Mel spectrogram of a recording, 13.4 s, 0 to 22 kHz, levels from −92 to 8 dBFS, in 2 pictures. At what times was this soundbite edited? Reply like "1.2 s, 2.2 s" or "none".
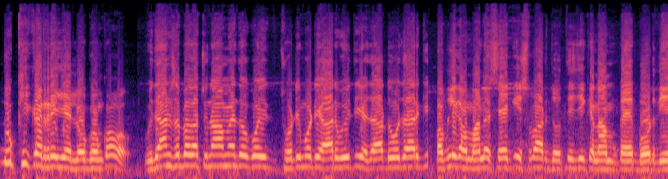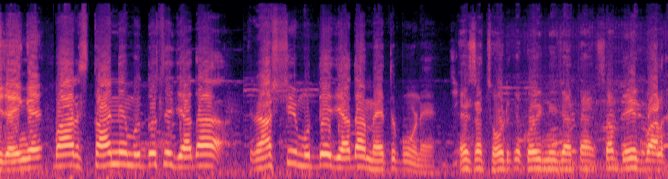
1.3 s, 4.3 s, 7.1 s, 11.2 s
